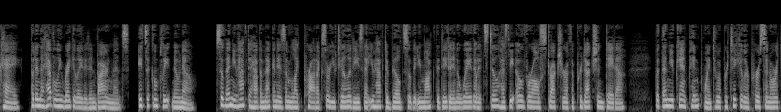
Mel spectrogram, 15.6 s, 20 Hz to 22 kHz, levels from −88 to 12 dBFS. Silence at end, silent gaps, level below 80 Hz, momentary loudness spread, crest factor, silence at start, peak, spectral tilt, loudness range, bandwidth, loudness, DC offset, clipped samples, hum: 0.05 s; 3.94-4.31 s; -60 dBFS; 5 LU; 16 dB; 0 s; -8 dBFS; -5.5 dB/octave; 2 LU; 10.5 kHz; -23 LUFS; under 0.1%; under 0.1%; none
